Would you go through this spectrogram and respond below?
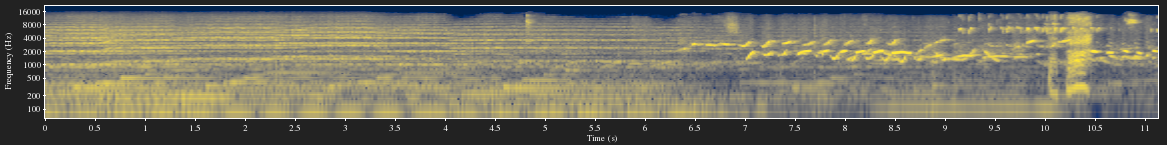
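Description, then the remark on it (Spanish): A steady tonal musical backdrop plays at first, then birds in the trees on an afternoon join in with bright, rapid chirps and warbling trills that grow busier and louder over the last few seconds. “Y el concierto de los pájaros me arrullará.”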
